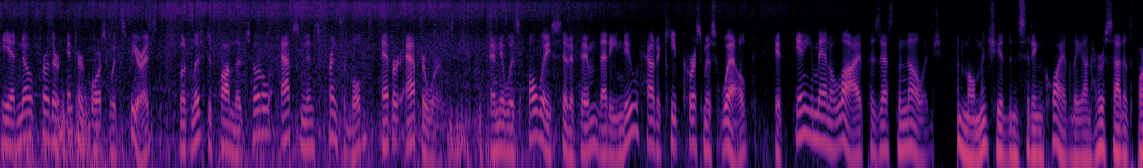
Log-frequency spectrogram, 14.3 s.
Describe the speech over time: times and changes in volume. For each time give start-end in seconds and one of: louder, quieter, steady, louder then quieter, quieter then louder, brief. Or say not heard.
0.0-14.2 steady.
